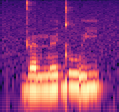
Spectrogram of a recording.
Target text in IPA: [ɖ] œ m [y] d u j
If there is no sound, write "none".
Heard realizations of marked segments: ɖ, ø

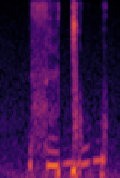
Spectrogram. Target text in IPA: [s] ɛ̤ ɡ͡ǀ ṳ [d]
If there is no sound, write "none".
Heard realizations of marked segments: s, ɡ

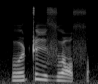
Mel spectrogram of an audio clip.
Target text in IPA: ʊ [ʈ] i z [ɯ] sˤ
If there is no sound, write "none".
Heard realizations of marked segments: ʈ, ʊ

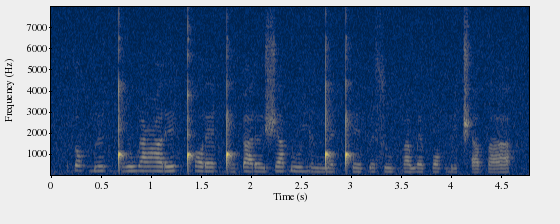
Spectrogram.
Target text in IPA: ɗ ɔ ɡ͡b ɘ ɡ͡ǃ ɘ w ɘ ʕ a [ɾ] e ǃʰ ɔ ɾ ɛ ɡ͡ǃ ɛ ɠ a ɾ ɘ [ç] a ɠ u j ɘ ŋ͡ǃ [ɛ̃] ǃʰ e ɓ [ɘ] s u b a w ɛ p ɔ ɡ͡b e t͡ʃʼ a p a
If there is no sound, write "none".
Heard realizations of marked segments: ɾ, ʃ, ɛ, ɘ

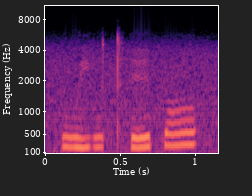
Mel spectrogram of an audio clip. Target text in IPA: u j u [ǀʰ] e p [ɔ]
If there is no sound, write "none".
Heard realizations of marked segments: tʰ, ɔ

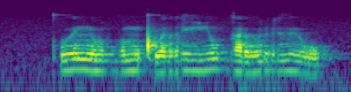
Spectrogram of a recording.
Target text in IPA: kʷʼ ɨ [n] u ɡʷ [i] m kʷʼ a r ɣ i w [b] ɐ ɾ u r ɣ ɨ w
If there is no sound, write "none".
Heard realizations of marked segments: n, i, ɡ

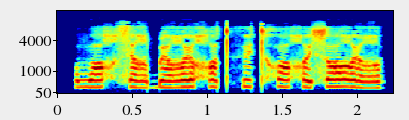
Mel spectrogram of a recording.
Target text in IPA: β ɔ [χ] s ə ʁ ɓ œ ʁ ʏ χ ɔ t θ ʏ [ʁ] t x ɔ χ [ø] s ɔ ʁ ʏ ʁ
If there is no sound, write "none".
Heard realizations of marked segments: χ, none, ø

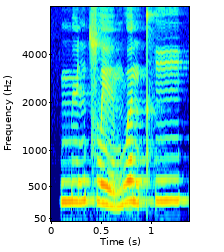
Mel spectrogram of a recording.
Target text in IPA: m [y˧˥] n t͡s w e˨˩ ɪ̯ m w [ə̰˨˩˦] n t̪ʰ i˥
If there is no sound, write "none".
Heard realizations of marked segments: y˧˥, ə˥˩

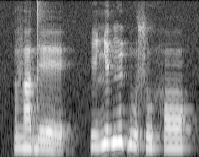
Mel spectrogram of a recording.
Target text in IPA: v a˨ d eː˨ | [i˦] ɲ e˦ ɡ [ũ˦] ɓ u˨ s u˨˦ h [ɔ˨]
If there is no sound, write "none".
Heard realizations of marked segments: i˨, ũ˦, ɔ˦

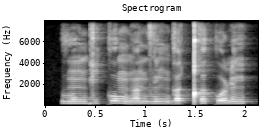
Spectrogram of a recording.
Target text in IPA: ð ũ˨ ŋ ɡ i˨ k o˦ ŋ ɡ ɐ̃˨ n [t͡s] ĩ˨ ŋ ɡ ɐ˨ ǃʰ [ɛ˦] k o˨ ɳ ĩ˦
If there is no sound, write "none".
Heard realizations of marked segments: z, ə˦

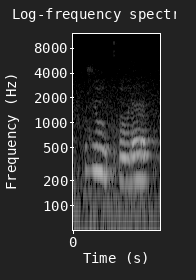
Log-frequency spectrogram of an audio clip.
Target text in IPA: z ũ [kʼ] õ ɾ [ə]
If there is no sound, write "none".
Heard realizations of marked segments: kʼ, ə

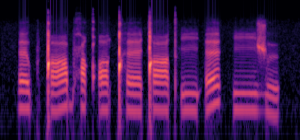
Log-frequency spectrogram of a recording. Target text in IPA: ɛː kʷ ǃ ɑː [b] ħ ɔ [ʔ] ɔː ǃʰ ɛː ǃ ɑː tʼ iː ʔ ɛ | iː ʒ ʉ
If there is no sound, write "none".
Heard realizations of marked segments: b, qʼ

